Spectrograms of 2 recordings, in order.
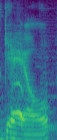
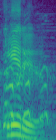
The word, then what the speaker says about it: Geru: it is supposed to be heard as Gale, and that is if you take the English Oh my God. pronunciation. Oh my So, god, you I'll weeb! grant you that. Weeb! But it's Geru for the actual pronunciation.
